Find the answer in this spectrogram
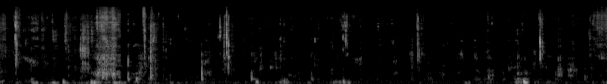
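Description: A man chewing food with his mouth close to the microphone: irregular clicks and smacks of the mouth as he eats.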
